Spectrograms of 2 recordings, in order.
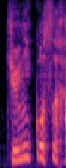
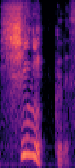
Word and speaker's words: cynic: これまたちなみになんですけどキュニコス派って CYNIC って書くんですよ。これ読み方によっては CYNIC ってシニックですよね。これね、シニカルの語源なんですよね、キュニコス派って。確かにディオゲネスほどシニカルって言葉が似合う人はいない気がしますけどね。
